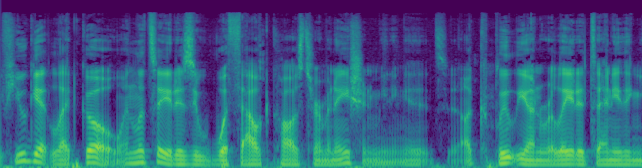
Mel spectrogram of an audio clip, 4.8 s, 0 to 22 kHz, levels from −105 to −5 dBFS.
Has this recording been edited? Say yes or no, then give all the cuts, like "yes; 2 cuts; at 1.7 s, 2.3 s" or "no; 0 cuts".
no; 0 cuts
